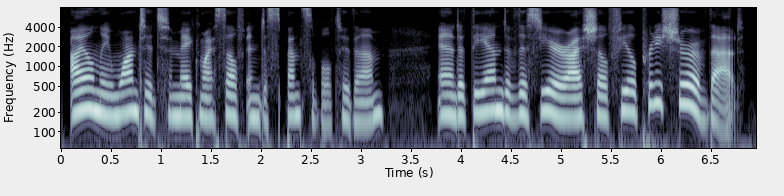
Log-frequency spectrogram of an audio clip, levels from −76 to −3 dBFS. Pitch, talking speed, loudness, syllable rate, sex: 180 Hz, 200 wpm, -20 LUFS, 5.1 syllables/s, female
